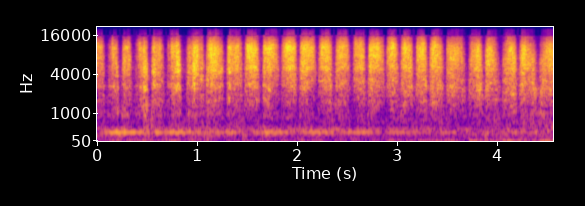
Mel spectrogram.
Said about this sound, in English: I don't want to sand a hole in the tank.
